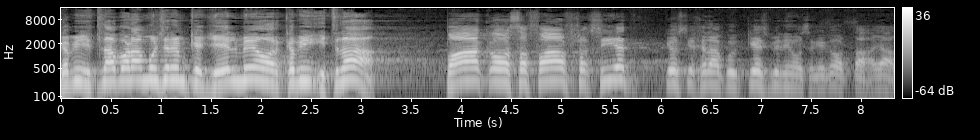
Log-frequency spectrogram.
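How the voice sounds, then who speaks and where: A man speaks in a raised, projected voice with an extremely high pitch, ordinary pitch variation and big swings in loudness. Noticeable background noise is present. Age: 70s. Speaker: religious political speaker. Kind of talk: sermon-style political address.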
